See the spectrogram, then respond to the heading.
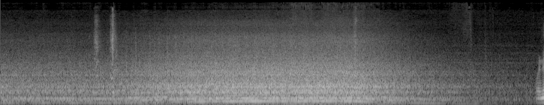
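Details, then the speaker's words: Window fan with Lasko plastic motor housing, motor bearings previously binding and misaligned, rebuilt and regreased: motor spools up smoothly to a steady hum, holds evenly, then winds down; bearings free, normal startup. "giving the plastic motor housing and everything and these fans it has a really good startup sound"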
